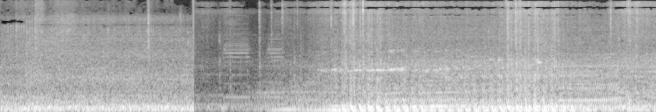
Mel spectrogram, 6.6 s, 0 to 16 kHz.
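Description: Volkswagen 1.0 TSI three-cylinder turbo petrol engine and road noise heard inside the car's cabin at speed during a drag run. The sound breaks off sharply about two seconds in, then builds back up to a louder, steady engine drone under hard acceleration.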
